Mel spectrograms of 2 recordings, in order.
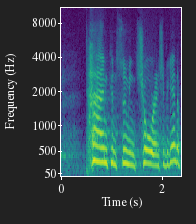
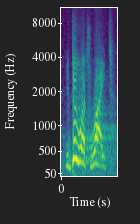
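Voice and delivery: usual speaking voice

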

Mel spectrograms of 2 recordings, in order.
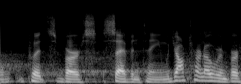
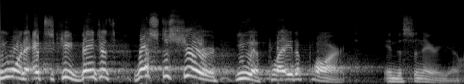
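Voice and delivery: high, impassioned pulpit delivery building louder; full-force preaching; 12 semitones higher, 8 dB louder than usual. Real, not acted. Preacher confessing how God broke him, high impassioned preaching. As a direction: drive it home to the congregation.

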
